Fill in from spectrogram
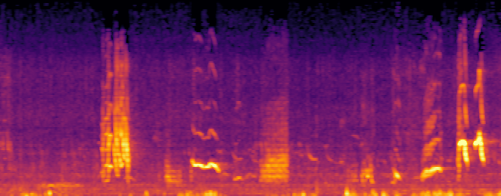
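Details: Rüppell's long-tailed starling sings at midday in Serengeti National Park, Tanzania: a rambling medley of short slurred whistles and harsh, buzzy rasps in quick bursts, with soft low thumps underneath.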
